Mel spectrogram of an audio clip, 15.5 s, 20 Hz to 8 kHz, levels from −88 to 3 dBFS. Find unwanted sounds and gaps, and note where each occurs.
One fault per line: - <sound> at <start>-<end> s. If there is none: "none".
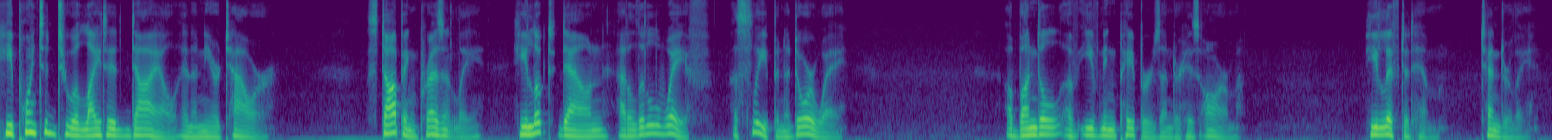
none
